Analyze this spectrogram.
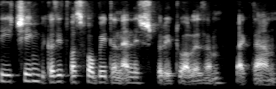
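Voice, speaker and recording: With a Hungarian accent, a woman speaks at a moderate pace in a dark, mellow tone. The background is quiet. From Hungarian minority in Romania. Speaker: documentary film director. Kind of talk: interview conversation. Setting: live event with audience. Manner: halting.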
